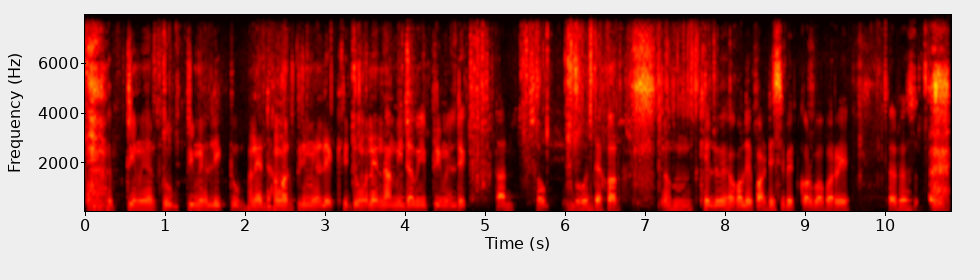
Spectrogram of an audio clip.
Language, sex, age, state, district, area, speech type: Assamese, male, 18-30, Assam, Barpeta, rural, spontaneous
